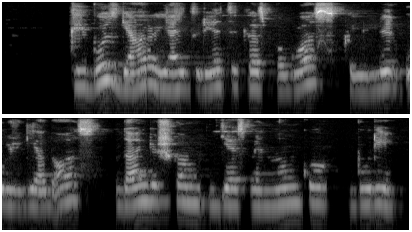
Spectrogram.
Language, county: Lithuanian, Panevėžys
